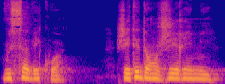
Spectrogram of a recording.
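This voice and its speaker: Low husky woman giving a testimony. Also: moderate pace. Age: adult with a child. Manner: animated, repeats words, addresses listeners as friends; retells dialogue in quoted voices. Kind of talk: spoken personal testimony to viewers.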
